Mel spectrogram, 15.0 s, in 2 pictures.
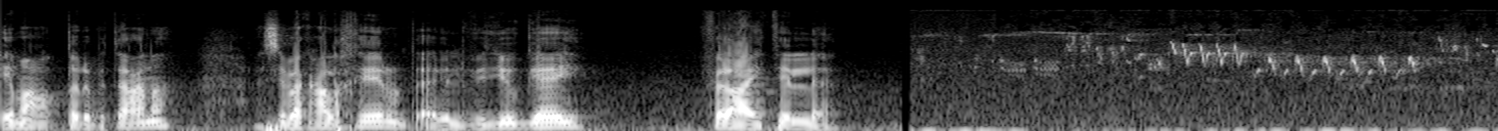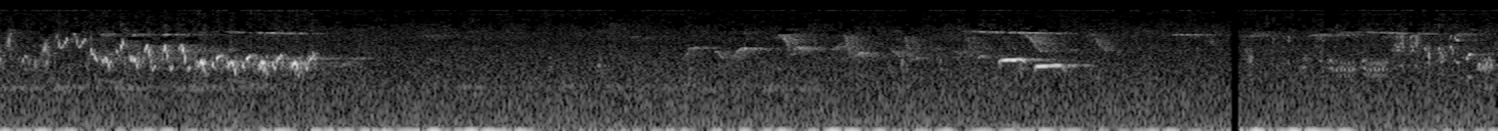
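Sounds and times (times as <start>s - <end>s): steady faint hiss: 0.5s - 14.9s
small birds chirping: 4.6s - 14.9s.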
